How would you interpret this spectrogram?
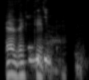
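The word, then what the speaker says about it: adjective: অ্যাডজেক্টিভ। ডি এর উচ্চারণ হবে না, অ্যাডজেক্টিভ না, অ্যাডজেক্টিভ। ঠিক আছে? এডিজে পাশাপাশি থাকলে ডি এর উচ্চারণ হয় না।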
